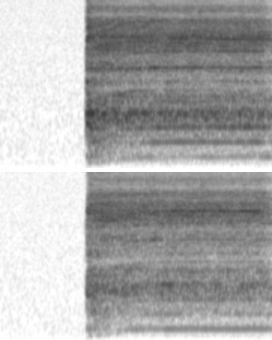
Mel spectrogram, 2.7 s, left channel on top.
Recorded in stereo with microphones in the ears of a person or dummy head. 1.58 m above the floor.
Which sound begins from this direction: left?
A drill, at 0.8 s.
